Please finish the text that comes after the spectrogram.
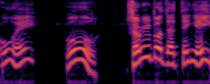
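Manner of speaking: high, clumsy, ultra-polite put-on Canadian accent. Imitating someone's very nice mum: put-on Canadian accent. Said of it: "I'm not very good at Canadian accents".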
